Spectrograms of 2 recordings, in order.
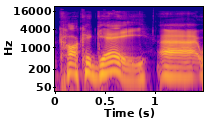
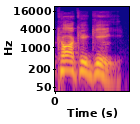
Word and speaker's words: Cockagee: It should be called Cockagay, which I think would constitute a hate crime if it was actually called that. I think it was something to do with the pronunciation in the Irish, but it's called Cockagee. So let's all settle on that one.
